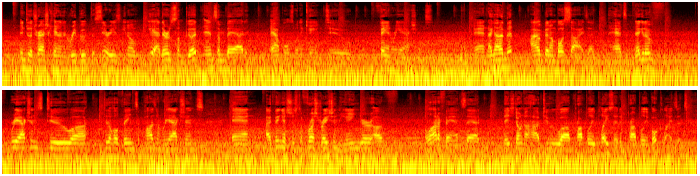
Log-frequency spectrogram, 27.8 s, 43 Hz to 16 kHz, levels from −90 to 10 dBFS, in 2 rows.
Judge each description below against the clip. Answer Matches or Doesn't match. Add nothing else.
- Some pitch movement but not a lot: Doesn't match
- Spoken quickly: Doesn't match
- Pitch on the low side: Matches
